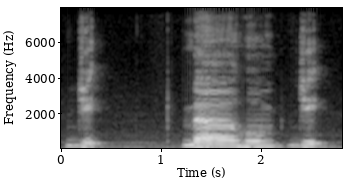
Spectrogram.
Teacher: لا تتقلقل معي الهمزه واقفل الاوتار الصوتيه جيدا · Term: الهمزه الساكنه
